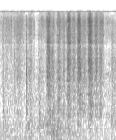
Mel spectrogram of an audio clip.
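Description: Paintbrush bristles scrubbing over the surface of a large model moon in quick repeated strokes, several a second, growing louder about half a second in.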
